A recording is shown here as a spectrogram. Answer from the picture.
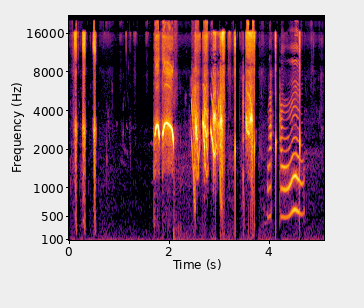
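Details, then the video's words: Indian ringneck parakeet, a pet parrot said to be talking: a clear whistled phrase followed by garbled speech-like chatter and a final drawn-out, falling squawk, with sharp clicks at the start. "Ringneck lndian parrot talking"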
